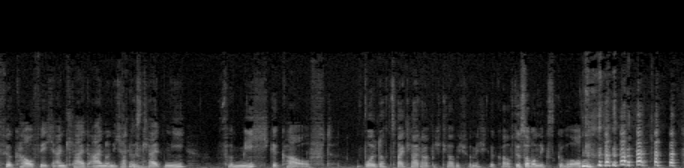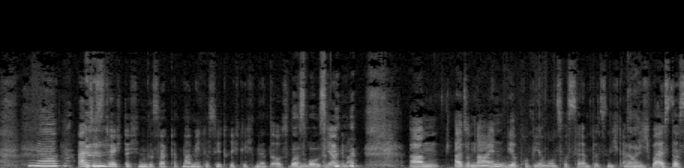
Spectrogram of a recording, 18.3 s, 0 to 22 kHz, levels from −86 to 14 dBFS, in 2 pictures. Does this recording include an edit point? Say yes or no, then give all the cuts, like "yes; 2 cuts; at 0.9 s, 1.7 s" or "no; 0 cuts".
yes; 1 cut; at 13.0 s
